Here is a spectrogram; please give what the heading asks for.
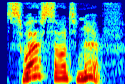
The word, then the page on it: soixante-neuf: British English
